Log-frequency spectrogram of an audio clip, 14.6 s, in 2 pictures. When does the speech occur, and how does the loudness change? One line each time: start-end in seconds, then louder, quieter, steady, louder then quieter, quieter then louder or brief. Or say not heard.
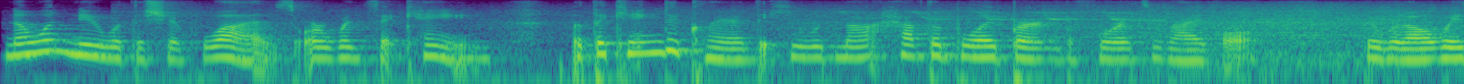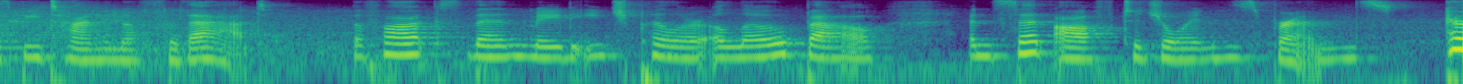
0.0-14.5 steady.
